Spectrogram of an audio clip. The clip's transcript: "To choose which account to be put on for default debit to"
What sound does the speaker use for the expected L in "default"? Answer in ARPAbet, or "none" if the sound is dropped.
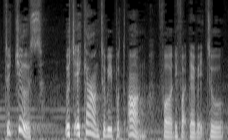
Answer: none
